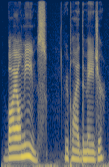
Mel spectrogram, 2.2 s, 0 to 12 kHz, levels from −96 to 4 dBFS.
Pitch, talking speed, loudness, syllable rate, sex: 180 Hz, 165 wpm, -15 LUFS, 4.7 syllables/s, female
